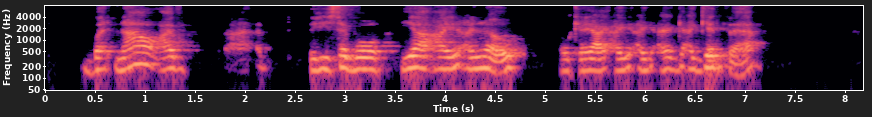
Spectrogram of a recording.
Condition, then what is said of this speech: Aphasia. And I said, well, you know, I have aphasia.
